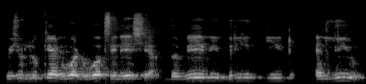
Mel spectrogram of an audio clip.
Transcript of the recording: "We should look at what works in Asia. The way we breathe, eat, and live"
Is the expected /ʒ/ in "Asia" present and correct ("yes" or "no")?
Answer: no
